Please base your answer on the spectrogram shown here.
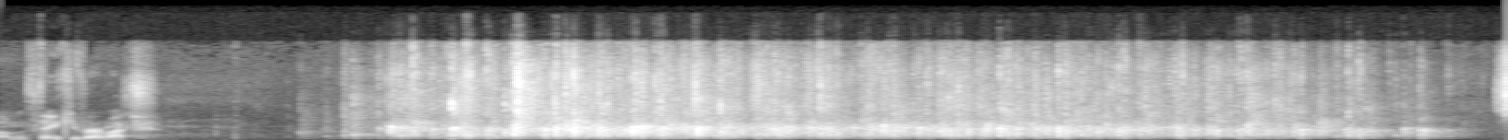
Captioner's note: applause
